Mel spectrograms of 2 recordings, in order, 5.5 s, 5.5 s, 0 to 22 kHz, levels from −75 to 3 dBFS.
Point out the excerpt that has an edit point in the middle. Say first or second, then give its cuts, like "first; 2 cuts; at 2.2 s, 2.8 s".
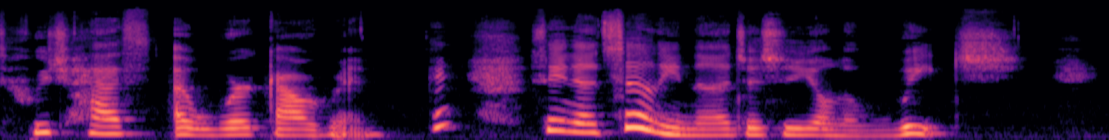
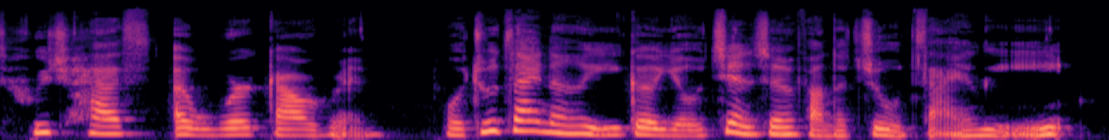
first; 1 cut; at 2.0 s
